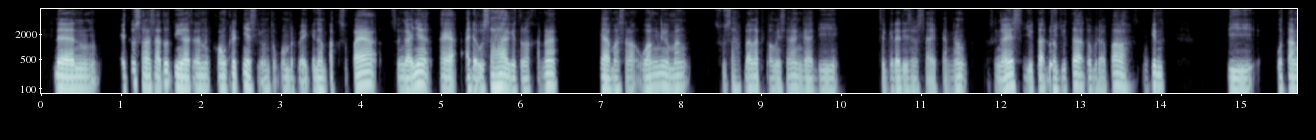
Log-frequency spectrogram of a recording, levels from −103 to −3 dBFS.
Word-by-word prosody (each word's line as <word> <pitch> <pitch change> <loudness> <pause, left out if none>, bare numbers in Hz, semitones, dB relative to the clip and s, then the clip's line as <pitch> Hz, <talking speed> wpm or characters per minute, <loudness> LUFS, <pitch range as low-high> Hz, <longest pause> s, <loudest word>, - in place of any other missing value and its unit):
Dan, 100 -1 +5 0.3
itu 140 - -2
salah 120 -7 +1
satu 100 +7 +3
tindakan 100 -1 +3
konkritnya 105 +3 +1
sih, 90 - -8
untuk 90 0 -6
memperbaiki 95 -1 -3
dampak. 90 -1 -2
Supaya, 120 +4 +4 0.2
seenggaknya 95 +6 +4
kayak 95 -3 +3 0.2
ada - - +4
usaha, 105 +3 +4
gitu 90 -1 -1
loh. 90 - -4
Karena, 115 +4 +1 0.5
ya 95 - +4
masalah 95 0 -4
uang 95 +3 +1
ini 115 -2 +2
memang 105 +1 0 0.4
susah 95 -3 -11
banget 100 0 +1
kalau 90 0 -5
misalnya 100 +3 -3
nggak 90 -1 -3
di 90 -1 -4 0.5
segera 90 - -2
diselesaikan. 90 -2 -7
Kamu, 100 +1 -1 0.3
seenggaknya 95 +5 +3
Rp.1.000.000, 90 0 -2
Rp.2.000.000, 95 +5 0
atau 95 -3 -5
berapalah. 100 +3 -1 0.2
Mungkin 115 -2 -1 0.8
di 90 -1 0 0.3
utang 95 -1 +1
95 Hz, 155 wpm, -25 LUFS, 90-105 Hz, 0.8 s, Dan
